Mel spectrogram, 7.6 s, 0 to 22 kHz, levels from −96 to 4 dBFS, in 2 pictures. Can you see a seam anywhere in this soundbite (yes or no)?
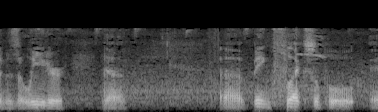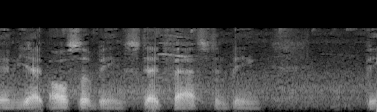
yes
